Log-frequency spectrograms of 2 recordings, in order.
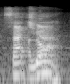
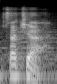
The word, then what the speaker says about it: Satya: Satya, é isso mesmo. Satya, confia.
